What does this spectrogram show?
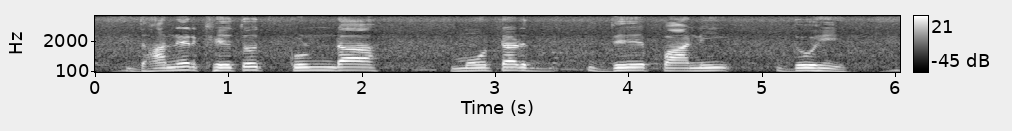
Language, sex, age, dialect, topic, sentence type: Magahi, male, 18-24, Northeastern/Surjapuri, agriculture, question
